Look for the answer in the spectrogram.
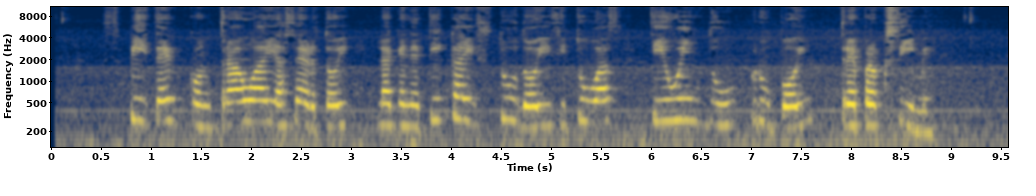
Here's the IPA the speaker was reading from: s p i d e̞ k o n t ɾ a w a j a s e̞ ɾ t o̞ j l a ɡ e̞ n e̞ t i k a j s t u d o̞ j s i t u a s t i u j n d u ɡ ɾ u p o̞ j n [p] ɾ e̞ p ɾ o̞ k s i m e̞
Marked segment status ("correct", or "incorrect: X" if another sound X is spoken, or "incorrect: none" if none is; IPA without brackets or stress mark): incorrect: t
